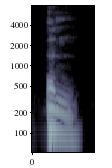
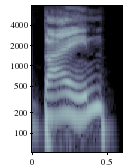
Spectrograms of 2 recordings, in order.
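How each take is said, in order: First: The vowel is a short 'i' sound. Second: The vowel is a long 'ay' sound. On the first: The speaker calls it right. "It's just Bin" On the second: The speaker calls it wrong. "you don't say Bane"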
